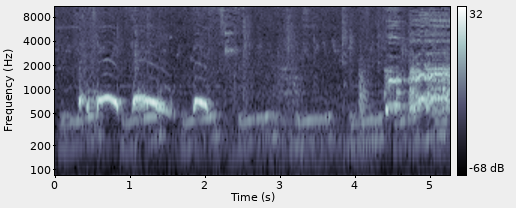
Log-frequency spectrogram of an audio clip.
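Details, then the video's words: Spotted dove lure cooing: a loud three-note phrase of arching coos, then softer, flatter low coos, ending in a burst of harsher rustling noise. "Terkukur Pacingan burung Derkuku pasti langsung ngacor"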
